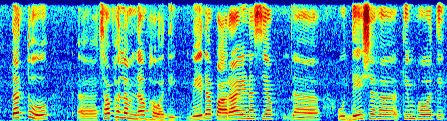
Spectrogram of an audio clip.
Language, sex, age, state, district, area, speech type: Sanskrit, female, 45-60, Karnataka, Shimoga, urban, spontaneous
